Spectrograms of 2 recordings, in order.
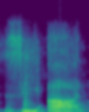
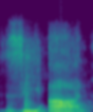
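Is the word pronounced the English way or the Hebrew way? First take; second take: Hebrew; Hebrew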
